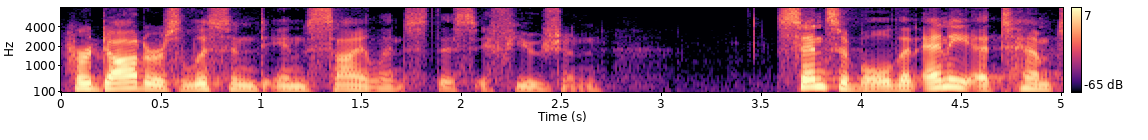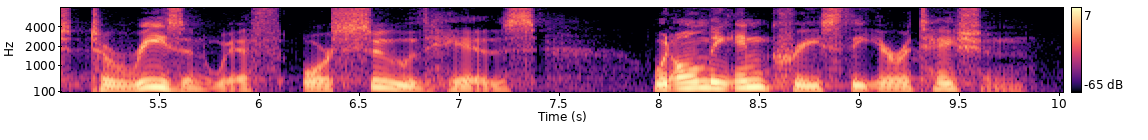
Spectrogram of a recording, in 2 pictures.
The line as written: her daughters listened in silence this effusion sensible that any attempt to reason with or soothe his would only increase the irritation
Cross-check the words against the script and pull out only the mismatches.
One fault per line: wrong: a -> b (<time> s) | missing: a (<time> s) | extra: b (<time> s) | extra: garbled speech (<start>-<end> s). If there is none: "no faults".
no faults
